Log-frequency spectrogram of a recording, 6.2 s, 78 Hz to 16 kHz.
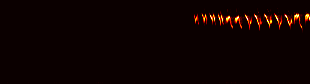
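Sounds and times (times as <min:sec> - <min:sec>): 
tree pipit song: 0:00.0 - 0:06.2.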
